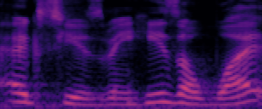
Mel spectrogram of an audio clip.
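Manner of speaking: ordinary talk, nothing marked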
